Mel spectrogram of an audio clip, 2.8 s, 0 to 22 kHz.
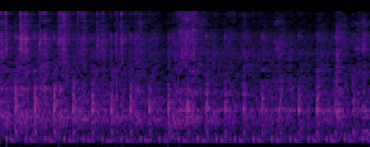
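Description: Yanmar Quick G1000 hand tractor engine chugging steadily while plowing a rice field, a rapid, even putter with a rattly mechanical edge, moderately loud and continuous with no voices.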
